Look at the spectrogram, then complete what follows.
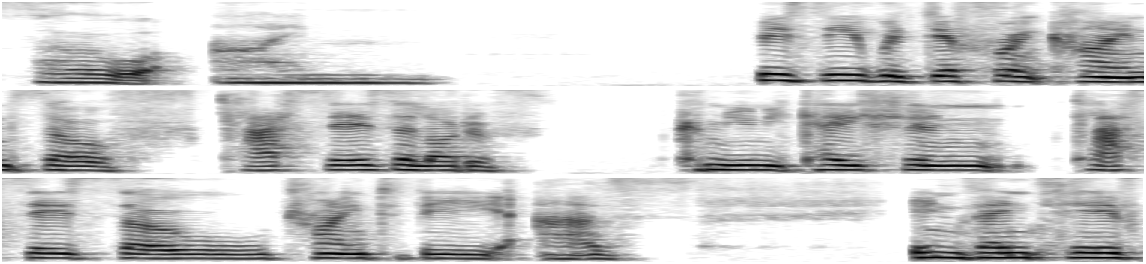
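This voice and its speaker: A woman's voice: deep voice, darkish tone. A British woman in her fifties, an English teacher, chatting over a video call about her work with easy fillers. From Britain. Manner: chatty, with fillers and light laughs. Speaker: English teacher at an engineering school.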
